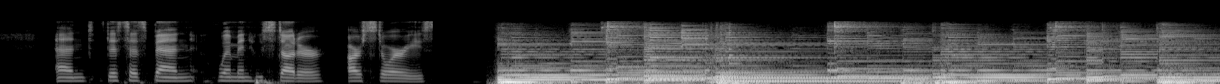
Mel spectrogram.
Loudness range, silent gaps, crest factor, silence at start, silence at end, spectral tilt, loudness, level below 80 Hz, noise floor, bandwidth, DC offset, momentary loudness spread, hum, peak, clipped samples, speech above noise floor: 14 LU; none; 16 dB; 0.55 s; 0 s; -6 dB/octave; -16 LUFS; -26 dBFS; -76 dBFS; 8 kHz; under 0.1%; 18 LU; none; 0 dBFS; under 0.1%; 46 dB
